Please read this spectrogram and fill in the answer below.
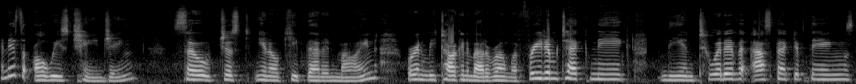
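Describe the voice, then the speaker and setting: A woman with a fairly high voice talks at a medium speed, her pitch varying normally. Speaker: psychic medium and spiritual teacher. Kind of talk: casual monologue to camera. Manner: loud; hesitant, many fillers.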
